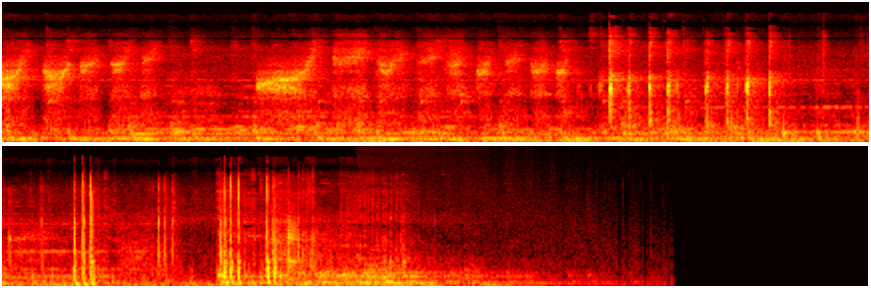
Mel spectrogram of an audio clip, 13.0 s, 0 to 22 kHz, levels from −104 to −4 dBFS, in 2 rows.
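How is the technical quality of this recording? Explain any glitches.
The recording has one glitch, in the closing fade-out. From 9.15 s to the end, truncation distortion on the fade turns gritty, worst after 9.47 s: the fade keeps too few bits without dither, consistent with roughly 10-bit resolution.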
